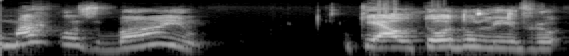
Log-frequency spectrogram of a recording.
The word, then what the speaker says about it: Bagno: marcos banho né e a pronúncia correta é banho mesmo porque vem do italiano né marcos bagno vale ressaltar então o marcos banho que autor do livro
